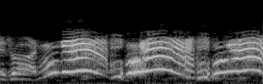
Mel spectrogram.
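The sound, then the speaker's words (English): A baby cries loudly in a series of high, wavering wails, each rising and falling in pitch, with brief catches of breath between them and no other sounds. “I think it's time to burp the baby.”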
